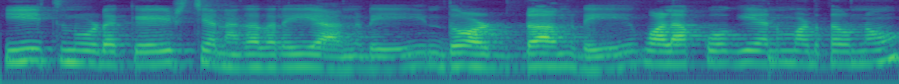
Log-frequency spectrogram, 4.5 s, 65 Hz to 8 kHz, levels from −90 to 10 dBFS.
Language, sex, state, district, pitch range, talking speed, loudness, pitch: Kannada, female, Karnataka, Chamarajanagar, 180-215 Hz, 200 wpm, -20 LUFS, 210 Hz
